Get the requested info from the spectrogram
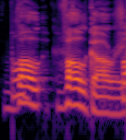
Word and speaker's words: Bulgari: That started with them in Bulgari. Bulgari, is that how you say it? – Vulgari. – Vulgari. Sorry, Vulgari. Mm.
